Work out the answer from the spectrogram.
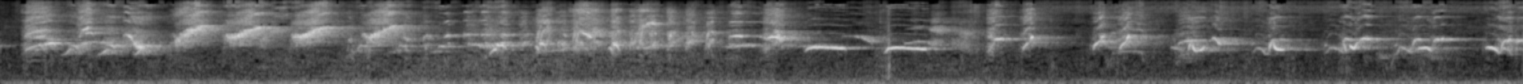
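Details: Green leafbird in fast, energetic song with other birds responding: bright, quickly repeated chirps and high slurred whistles, with a denser buzzy stretch at first, then rhythmic short notes.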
